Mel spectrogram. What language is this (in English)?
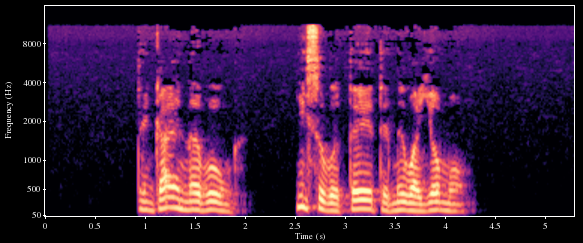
Copainalá Zoque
